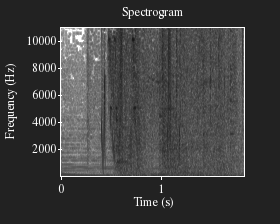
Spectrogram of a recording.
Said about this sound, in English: Armor, damage report. Explosions reduce defenses by one fifth.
